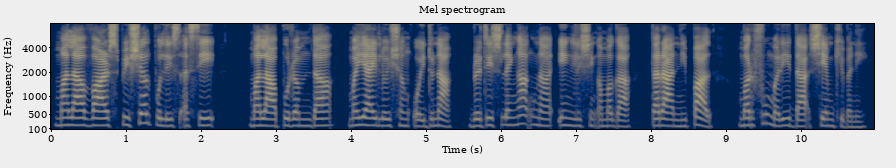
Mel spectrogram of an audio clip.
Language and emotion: Manipuri, neutral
